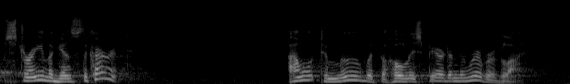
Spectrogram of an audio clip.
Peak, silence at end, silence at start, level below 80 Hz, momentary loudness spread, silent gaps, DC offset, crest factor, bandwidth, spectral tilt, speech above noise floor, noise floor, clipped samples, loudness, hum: -20 dBFS; 0.45 s; 0 s; -70 dBFS; 8 LU; none; under 0.1%; 20 dB; 14 kHz; -6.5 dB/octave; 35 dB; -72 dBFS; under 0.1%; -37 LUFS; none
